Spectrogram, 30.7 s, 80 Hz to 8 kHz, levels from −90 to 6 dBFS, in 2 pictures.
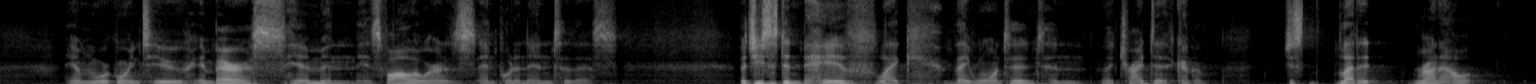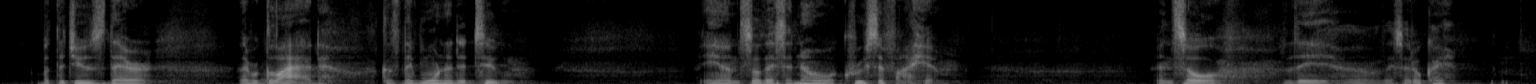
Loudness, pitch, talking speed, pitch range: -43 LUFS, 120 Hz, 115 wpm, 110-130 Hz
